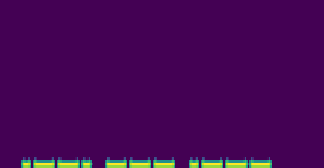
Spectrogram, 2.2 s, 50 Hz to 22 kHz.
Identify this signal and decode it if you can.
Morse code, heard as a keyed tone, about 31 wpm, 700 Hz. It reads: POJ
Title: USA Call Sign Postfixes - 3 Letters 30wpm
